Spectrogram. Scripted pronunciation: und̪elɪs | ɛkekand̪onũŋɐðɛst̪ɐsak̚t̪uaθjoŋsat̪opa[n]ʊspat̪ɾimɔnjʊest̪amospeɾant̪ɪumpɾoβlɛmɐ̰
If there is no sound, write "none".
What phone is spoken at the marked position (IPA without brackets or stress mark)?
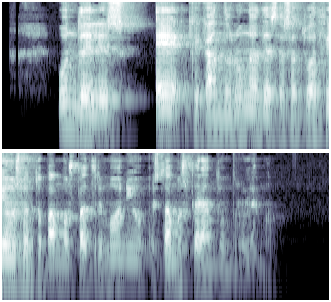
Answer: m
